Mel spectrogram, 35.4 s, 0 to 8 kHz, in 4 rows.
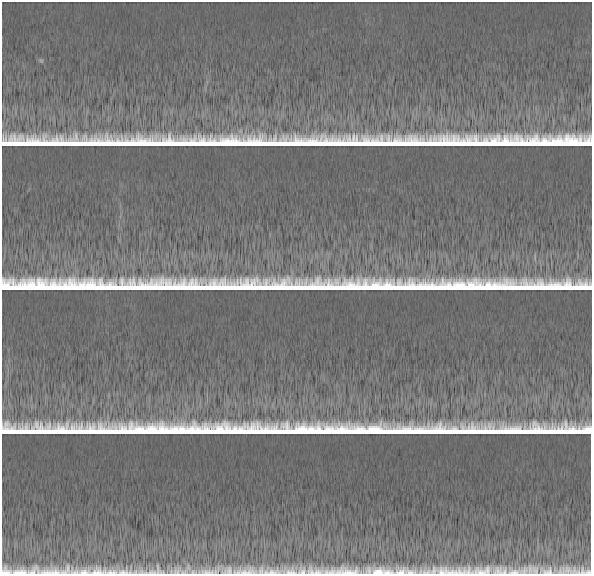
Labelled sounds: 14.1	14.5	Pacific white-sided dolphin, 2.8 to 3.1 kHz

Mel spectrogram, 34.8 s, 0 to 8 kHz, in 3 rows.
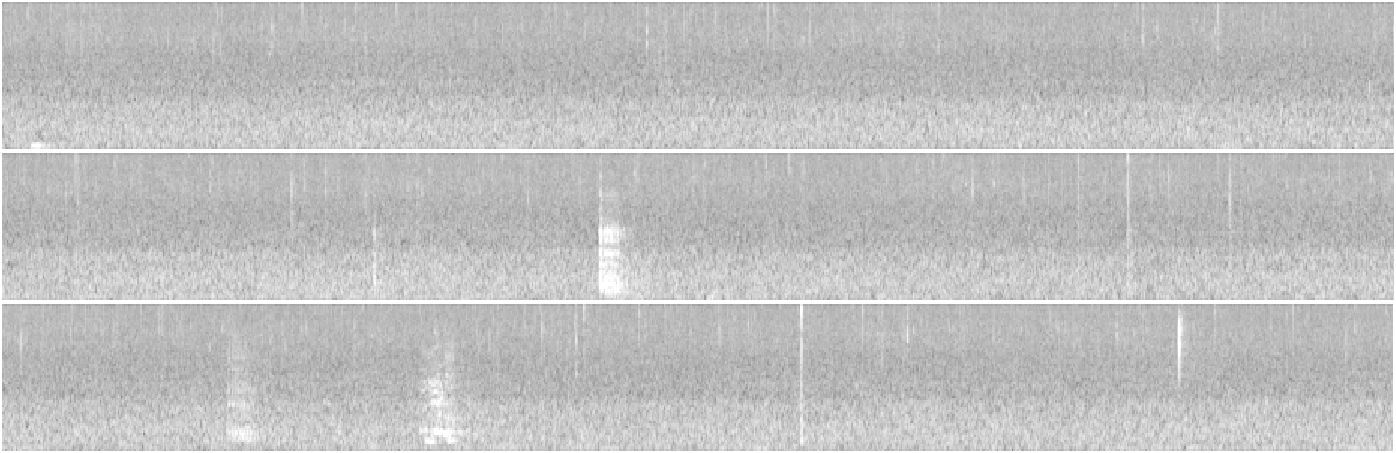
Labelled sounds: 16.6	16.8	croaking sound likely from a nearby submerged object, 1.2 to 1.7 kHz

